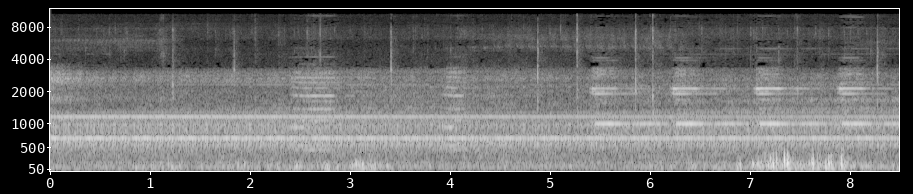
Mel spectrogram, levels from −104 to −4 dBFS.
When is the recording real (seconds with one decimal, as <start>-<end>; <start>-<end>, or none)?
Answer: 0.0-8.5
